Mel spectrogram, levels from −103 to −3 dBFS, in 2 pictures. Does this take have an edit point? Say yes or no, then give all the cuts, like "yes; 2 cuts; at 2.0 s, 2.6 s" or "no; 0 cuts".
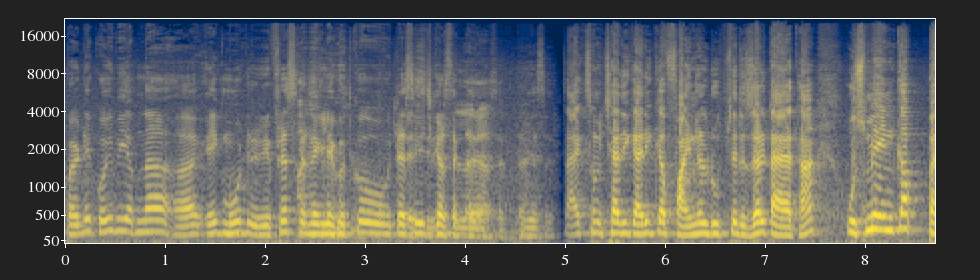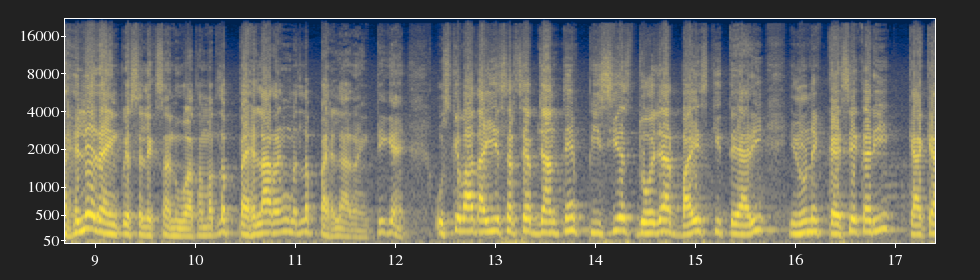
yes; 1 cut; at 5.3 s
